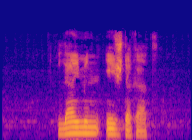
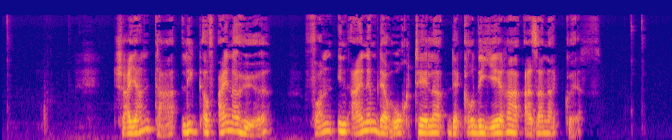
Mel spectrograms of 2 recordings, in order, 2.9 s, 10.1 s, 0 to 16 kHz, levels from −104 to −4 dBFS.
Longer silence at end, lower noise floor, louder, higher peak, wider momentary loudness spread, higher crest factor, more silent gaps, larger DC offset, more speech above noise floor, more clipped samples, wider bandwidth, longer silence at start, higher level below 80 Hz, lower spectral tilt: second, 0.7 s vs 1.4 s; second, -68 dBFS vs -73 dBFS; second, -29 LUFS vs -24 LUFS; second, -12 dBFS vs -4 dBFS; about the same, 14 LU vs 13 LU; about the same, 20 dB vs 20 dB; neither; neither; second, 39 dB vs 49 dB; neither; second, 7.8 kHz vs 11.5 kHz; second, 0.9 s vs 1.75 s; about the same, -56 dBFS vs -58 dBFS; about the same, -5.5 dB/octave vs -6 dB/octave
